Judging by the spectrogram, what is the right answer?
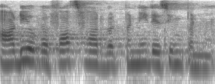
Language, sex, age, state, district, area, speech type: Tamil, female, 18-30, Tamil Nadu, Viluppuram, urban, read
